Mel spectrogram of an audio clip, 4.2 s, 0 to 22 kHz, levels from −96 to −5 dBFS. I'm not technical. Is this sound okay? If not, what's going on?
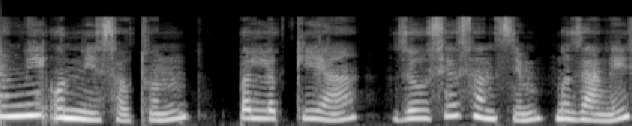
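No. The speech was likely squeezed hard by HE-AAC compression, which keeps only the lower part of the sound and fakes the treble by copying lower bits upward. Throughout the clip, s sounds come out gritty and metallic, with nothing above about 12 kHz.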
